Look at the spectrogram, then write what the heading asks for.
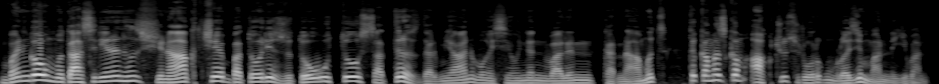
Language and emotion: Kashmiri, neutral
